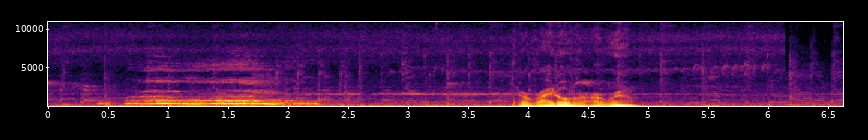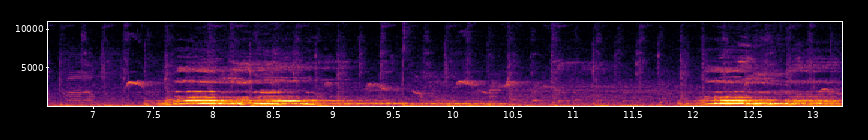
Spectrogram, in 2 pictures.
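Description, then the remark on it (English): Howler monkeys call in deep, rolling roars that rise and fall in several loud bursts, with a person briefly speaking between the calls. “These are howler monkeys.”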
